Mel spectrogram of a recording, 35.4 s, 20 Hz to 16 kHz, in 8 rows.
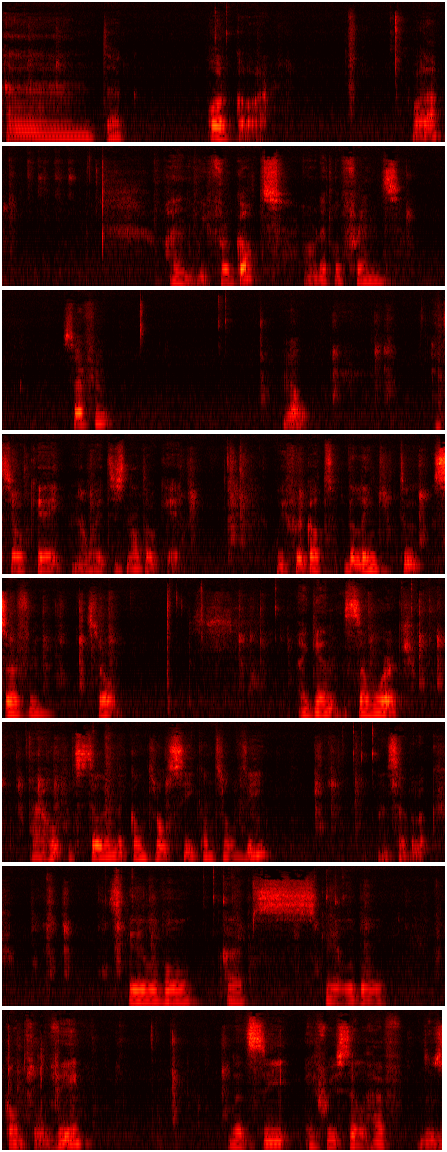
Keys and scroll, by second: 31.4 ctrl+v.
